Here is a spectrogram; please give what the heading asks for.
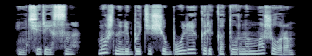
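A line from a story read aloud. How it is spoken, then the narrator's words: Muttering. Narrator (Russian): пробормотала я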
